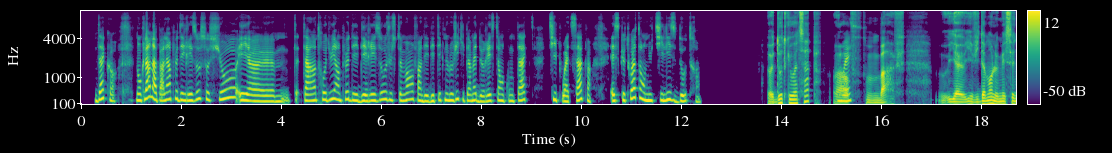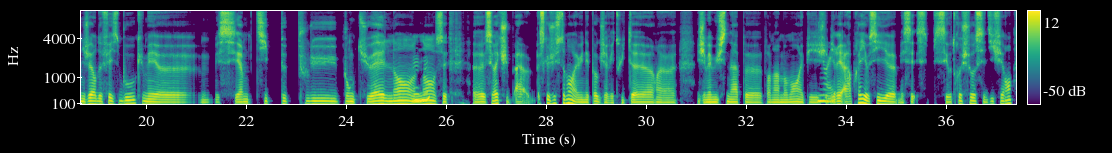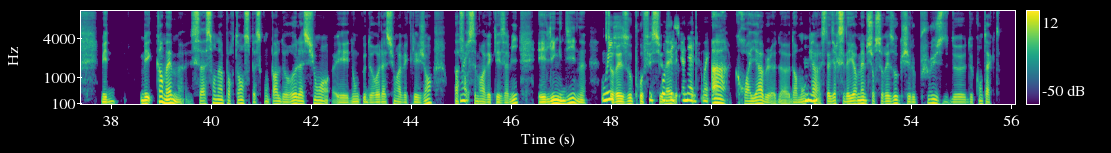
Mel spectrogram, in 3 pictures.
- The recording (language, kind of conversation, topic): French, podcast, Comment la technologie change-t-elle tes relations, selon toi ?
- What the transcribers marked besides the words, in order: scoff; stressed: "quand même"; tapping; stressed: "incroyable"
